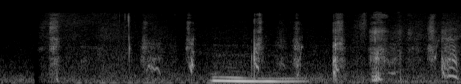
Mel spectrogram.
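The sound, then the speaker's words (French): A newborn baby lets out a short, soft whimpering moan lasting about a second, amid small rustles, sniffles and breathy noises. “Bonjour bébé. Bonjour. Tiens, tiens. Bienvenue parmi nous.”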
